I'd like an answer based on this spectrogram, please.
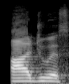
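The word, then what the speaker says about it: arduous: मिलेगा याद आ जाएगा आर् जुएस इसके अंदर ड वाला हल्का सा आता है आर् जुएस ड बोलते हैं डी साइलेंट नहीं होता आर् जुएस हल्का सा साउंड रहता है बट बोलते हैं आर्स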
